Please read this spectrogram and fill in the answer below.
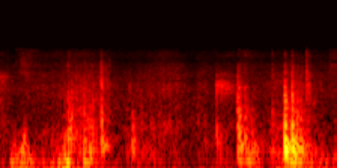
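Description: Irregular knocks and thumps of fishing tackle handled in an inflatable boat while a hooked fish is played, with the heaviest thump near the end as the landing net is taken up.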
